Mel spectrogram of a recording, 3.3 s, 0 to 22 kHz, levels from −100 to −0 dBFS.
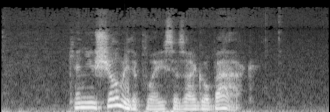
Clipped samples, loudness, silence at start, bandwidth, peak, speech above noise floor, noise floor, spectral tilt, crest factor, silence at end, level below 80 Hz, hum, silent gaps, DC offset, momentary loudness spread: under 0.1%; -12 LUFS; 0.05 s; 15 kHz; 0 dBFS; 32 dB; -43 dBFS; -6 dB/octave; 14 dB; 0.8 s; -32 dBFS; none; none; under 0.1%; 7 LU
